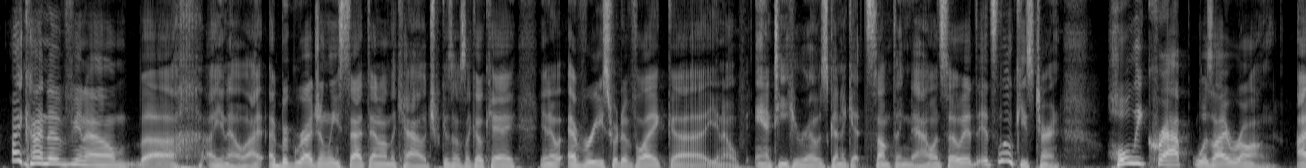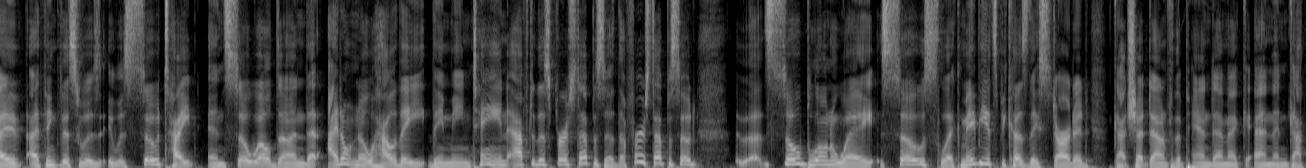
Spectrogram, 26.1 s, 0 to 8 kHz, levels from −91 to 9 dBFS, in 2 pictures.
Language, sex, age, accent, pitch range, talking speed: English, male, 30-49, American, 120-155 Hz, 220 wpm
